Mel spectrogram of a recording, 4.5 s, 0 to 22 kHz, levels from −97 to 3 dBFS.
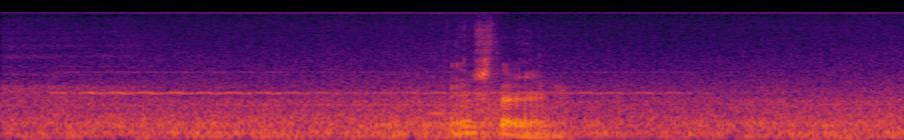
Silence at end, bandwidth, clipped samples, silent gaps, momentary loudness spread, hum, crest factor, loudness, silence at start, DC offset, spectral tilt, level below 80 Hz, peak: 0 s; 16 kHz; under 0.1%; none; 12 LU; none; 22 dB; -32 LUFS; 0 s; under 0.1%; -6 dB/octave; -44 dBFS; -10 dBFS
